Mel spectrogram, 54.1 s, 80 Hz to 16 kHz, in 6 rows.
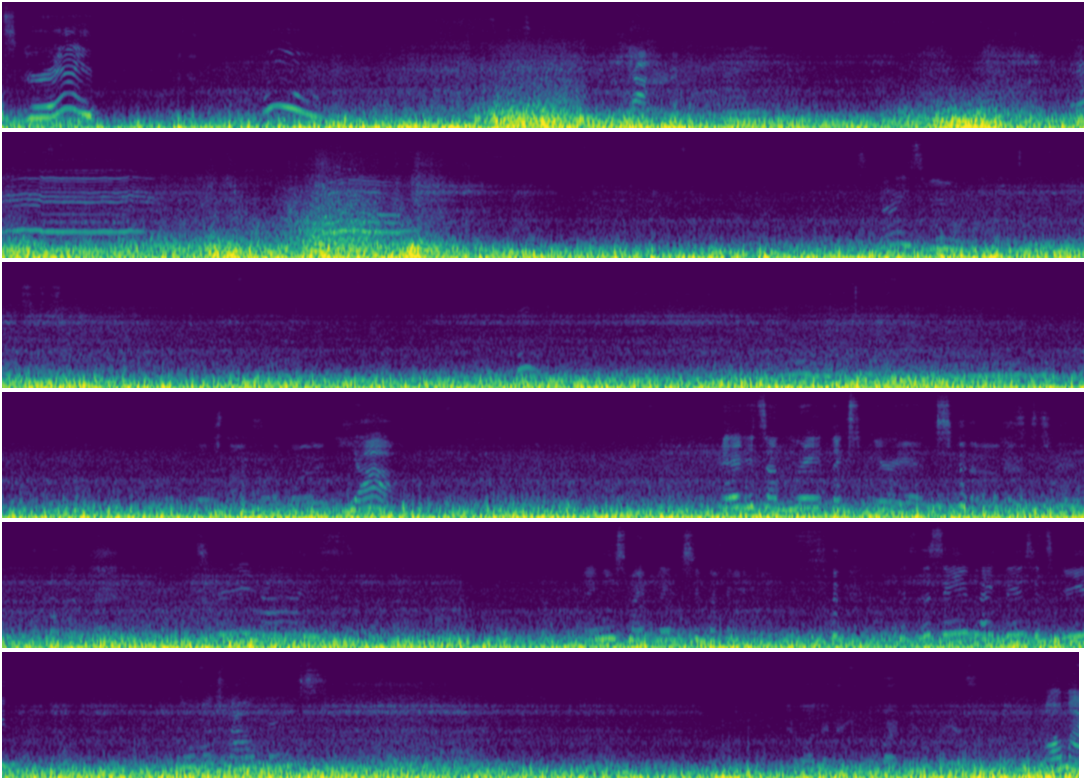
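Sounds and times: wind rumble on microphone: 0.0 - 54.0.

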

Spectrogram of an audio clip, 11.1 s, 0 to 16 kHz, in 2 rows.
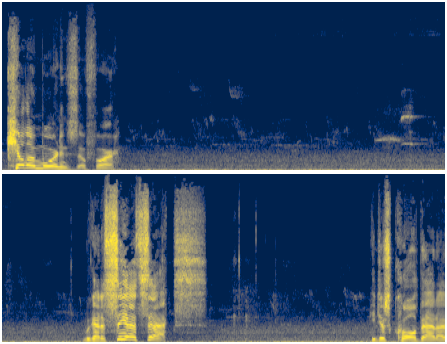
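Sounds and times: low rumble: 0.0 - 11.0
faint bird chirps: 0.1 - 11.0.

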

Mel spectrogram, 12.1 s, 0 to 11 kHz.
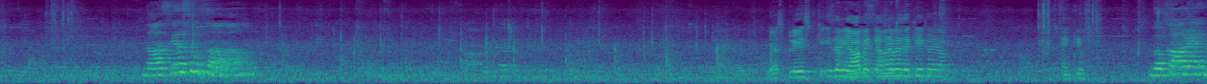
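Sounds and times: faint indistinct voices: 0.0 - 12.0.

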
